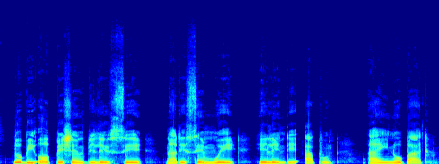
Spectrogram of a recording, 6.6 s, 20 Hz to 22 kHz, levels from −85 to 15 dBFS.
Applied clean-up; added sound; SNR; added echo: none; none; none; none.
